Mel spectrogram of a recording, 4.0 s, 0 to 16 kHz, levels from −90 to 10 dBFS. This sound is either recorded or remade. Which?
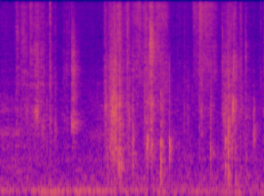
remade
